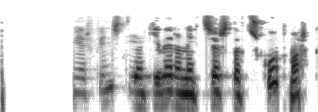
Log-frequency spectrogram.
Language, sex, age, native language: Icelandic, female, 30-39, Icelandic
